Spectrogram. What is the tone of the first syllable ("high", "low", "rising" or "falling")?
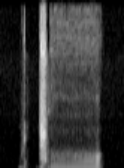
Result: rising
